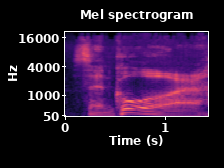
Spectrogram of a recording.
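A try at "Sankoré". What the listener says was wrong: And I think the appropriate pronunciation is Sankore. I think the E is pronounced. I think it's just the language. The home language is Sankore or Sankore or something like that. I don't know where the emphasis should be on it, but I call it Sankore.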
